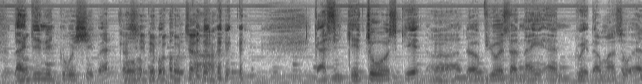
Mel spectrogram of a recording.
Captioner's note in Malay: ketawa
